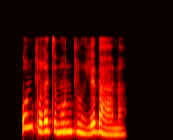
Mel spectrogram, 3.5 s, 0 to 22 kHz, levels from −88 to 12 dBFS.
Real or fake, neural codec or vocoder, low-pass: fake; codec, 44.1 kHz, 2.6 kbps, SNAC; 7.2 kHz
